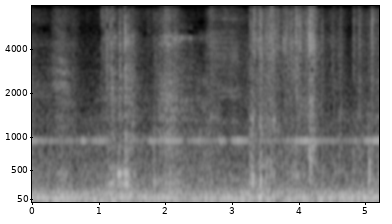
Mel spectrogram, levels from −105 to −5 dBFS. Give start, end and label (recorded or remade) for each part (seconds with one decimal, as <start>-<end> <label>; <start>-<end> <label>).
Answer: 0.0-2.5 recorded; 2.5-3.1 remade; 3.1-5.2 recorded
